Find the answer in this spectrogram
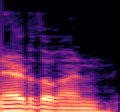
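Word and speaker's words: Erdoğan: El señor Erdogan, por supuesto, es un político muy hábil, se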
